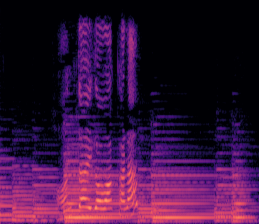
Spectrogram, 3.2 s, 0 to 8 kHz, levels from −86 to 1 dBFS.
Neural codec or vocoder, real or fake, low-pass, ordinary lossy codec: none; real; 7.2 kHz; Opus, 64 kbps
